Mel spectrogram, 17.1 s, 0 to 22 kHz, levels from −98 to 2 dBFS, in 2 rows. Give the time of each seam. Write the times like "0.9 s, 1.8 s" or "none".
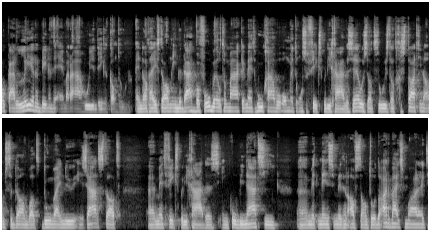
2.6 s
